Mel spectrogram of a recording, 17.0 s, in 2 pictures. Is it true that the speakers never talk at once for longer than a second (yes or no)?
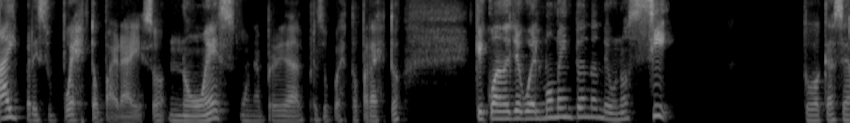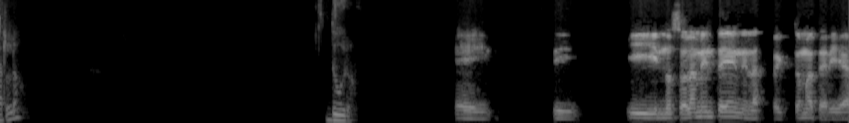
yes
